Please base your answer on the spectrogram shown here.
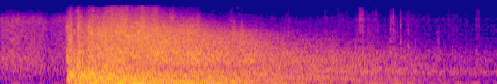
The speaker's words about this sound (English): So then he says, ain't life a bitch, and shoots himself.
